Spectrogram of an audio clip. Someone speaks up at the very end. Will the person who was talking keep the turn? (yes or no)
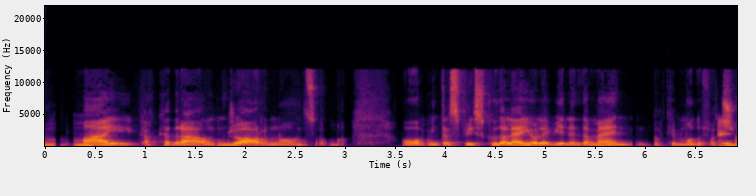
no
